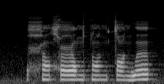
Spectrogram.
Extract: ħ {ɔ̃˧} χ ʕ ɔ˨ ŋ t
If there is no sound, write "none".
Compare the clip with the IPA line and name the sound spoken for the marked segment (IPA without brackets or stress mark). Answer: ɔ̃˨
